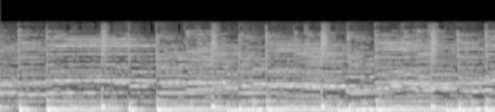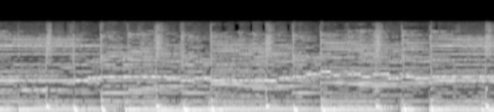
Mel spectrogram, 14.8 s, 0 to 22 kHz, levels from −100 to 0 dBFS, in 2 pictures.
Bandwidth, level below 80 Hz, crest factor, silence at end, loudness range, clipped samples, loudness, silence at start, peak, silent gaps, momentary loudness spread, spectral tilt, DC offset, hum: 10.5 kHz; -16 dBFS; 14 dB; 0 s; 2 LU; under 0.1%; -16 LUFS; 0 s; 0 dBFS; none; 3 LU; -4.5 dB/octave; under 0.1%; none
